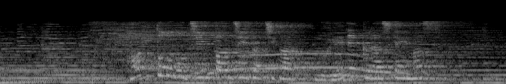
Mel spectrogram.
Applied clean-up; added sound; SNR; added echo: none; Dog; 7 dB; reverberation time 1.2 s.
